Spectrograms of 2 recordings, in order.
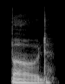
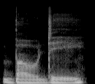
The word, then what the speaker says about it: Bode: Bode, whose name is pronounced Bode, even though everyone wants to say Bode like the English word, developed a different but related graphical technique.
